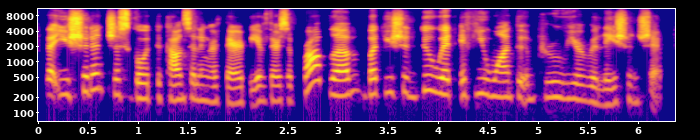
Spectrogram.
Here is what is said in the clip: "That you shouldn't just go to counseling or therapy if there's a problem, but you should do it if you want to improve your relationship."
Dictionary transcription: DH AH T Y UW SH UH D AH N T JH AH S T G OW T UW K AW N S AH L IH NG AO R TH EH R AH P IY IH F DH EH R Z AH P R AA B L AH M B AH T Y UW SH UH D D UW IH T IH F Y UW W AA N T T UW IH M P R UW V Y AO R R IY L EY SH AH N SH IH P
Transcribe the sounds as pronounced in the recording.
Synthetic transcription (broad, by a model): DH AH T Y UW SH UH D AH N T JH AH S T G OW T UW K AW N S AH L IH NG AO R TH EH R AH P IY IH F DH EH R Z AH P R AA B L AH M B AH T Y UW SH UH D D UW IH T IH F Y UW W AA N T T UW IH M P R UW V Y AO R R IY L EY SH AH N SH IH P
